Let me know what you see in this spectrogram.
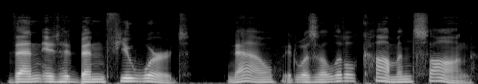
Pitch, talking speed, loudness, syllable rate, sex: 120 Hz, 165 wpm, -20 LUFS, 3.6 syllables/s, male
